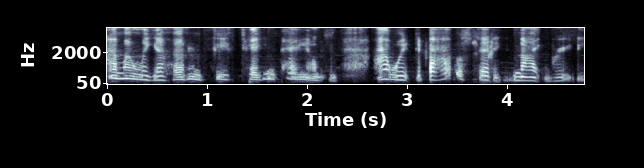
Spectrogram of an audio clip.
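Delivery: tiny, sugary, very high, creaky sweet little voice. Mocking someone who sits up there acting innocent: imitating Nana's little sweet voice. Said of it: "with that little sweet voice".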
